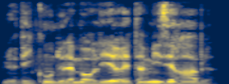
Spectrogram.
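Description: A man's voice: on the high side, expressive, normal speed, warm tone, breathy edge, pitched above the performer's own voice. A man reading aloud plays a cunning disguised adventurer who speaks with sure, commanding knowingness. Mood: urgent, insistent.

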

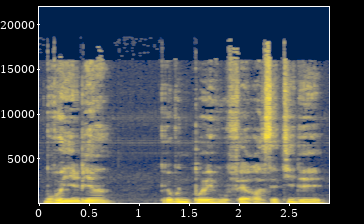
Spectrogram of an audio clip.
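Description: A man's voice: fairly low pitch, moderate pace, mellow. A man reading a passionate young woman governess in an audiobook, impassioned and pleading. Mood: anguished.

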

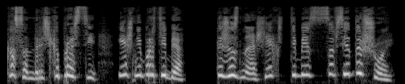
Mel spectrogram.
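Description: A woman's voice: a little high, fast talker, breathy edge, no room sound, studio quality. A woman voicing a cheeky young male student prankster who makes wheedling excuses in an audiobook. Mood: pleading.

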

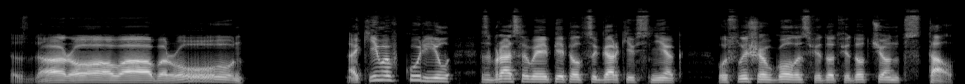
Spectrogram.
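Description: A man narrating an audiobook in a steady, measured reading. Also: mid-range voice, dry recording, studio quality. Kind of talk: scripted narration.

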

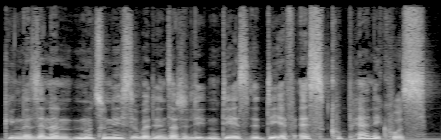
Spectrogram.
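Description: A man's voice: a little high, steady tone, brisk, darkish tone, faint music behind. A man chatting casually as a podcast host, hesitant and often restarting his phrases. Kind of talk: casual chat.

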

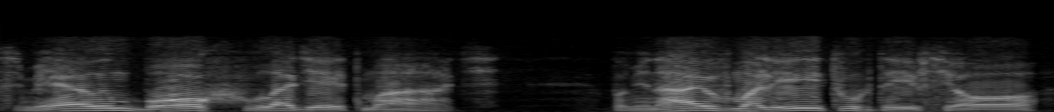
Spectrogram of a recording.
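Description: A man's voice: mid-range voice, lively intonation, slow pace, no echo. A man reading the part of a jolly, gluttonous old village priest who drawls in hearty, churchy phrases. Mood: jovial. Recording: dry, narrow phone-like sound.

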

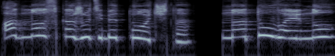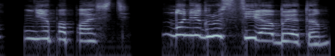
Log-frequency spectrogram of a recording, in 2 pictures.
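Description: A woman putting on a very high stern princess voice, ancient and regal, slow and sing-song, storybook reading. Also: animated, pushed and bright, full character voice. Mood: regal, tender.

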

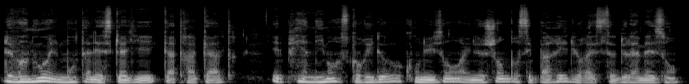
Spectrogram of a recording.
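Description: A man narrates a detective tale in a steady, measured reading. His voice sits low, dark and mellow, with a husky grain. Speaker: audiobook narrator. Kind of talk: scripted narration of a detective story.

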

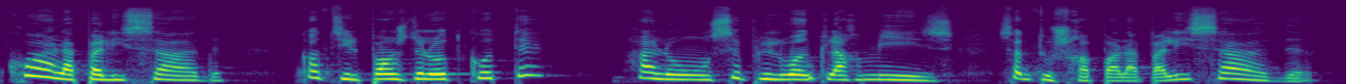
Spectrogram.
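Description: A woman voicing a sarcastic old farmer who mumbles and mocks, a little higher and louder than her own voice. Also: sing-song, measured pace. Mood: scoffing. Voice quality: mumbling, sly, caustic.

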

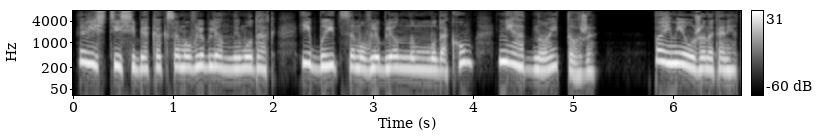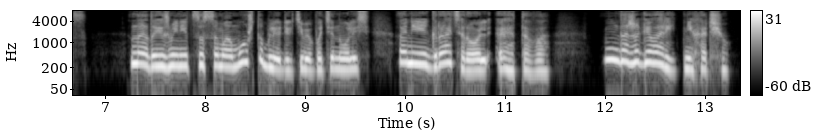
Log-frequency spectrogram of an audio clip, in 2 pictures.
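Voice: medium pitch, expressive, a little fast, dark tone, dry recording, studio quality, pitched above the performer's own voice, lightly acted. A reader voicing a sarcastic female assistant. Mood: exasperated. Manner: scolding, mocking.

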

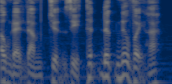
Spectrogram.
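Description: A frightened older wife begging her husband to stop his evil, as a male narrator puts her on. Her voice trembles and wavers, pleading through tears, with wide shifts in pitch. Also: big pitch swings, brisk, a little mellow, faint music behind.

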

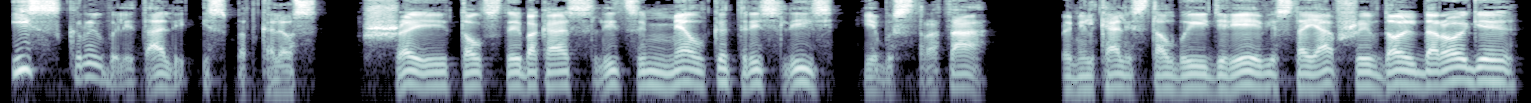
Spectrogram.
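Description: Low-voiced man narrating dramatically. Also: pushed and bright, no room sound, studio quality. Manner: dramatic first-person storytelling. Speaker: audiobook narrator. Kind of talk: scripted narration.

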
